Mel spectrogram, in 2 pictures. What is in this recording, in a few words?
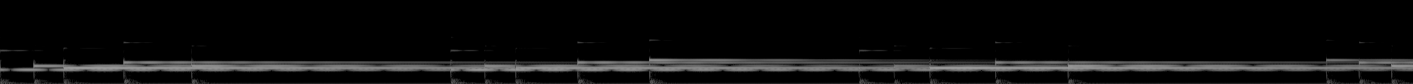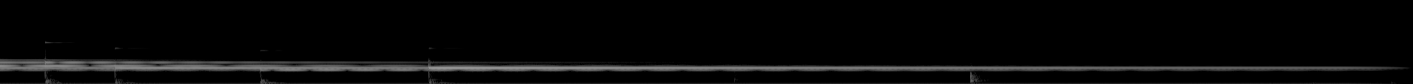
Light Crystal Harp Melody 432Hz; Lekka harfa krysztalowa; Czakra serca F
